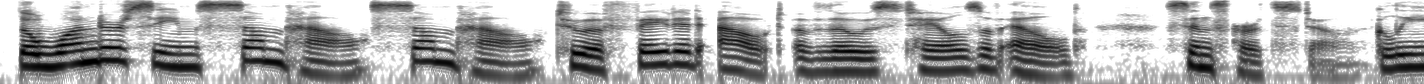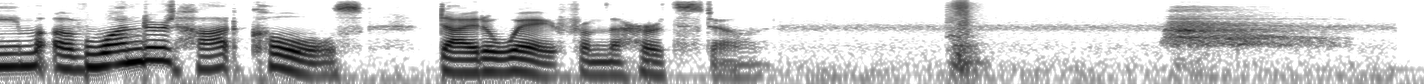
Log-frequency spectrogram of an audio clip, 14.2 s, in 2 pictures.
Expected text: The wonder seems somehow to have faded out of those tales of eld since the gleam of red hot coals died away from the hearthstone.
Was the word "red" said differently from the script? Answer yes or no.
yes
